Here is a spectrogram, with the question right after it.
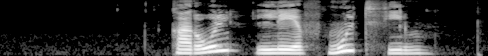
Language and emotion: Russian, positive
